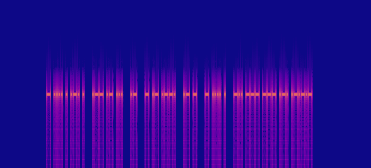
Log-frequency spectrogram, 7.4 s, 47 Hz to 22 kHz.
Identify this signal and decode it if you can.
Morse code, heard as a keyed tone, about 50 wpm, 700 Hz. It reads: THERE WAS A TAP AT THE DOOR.
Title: Sentences from Top 1400 Words 50wpm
